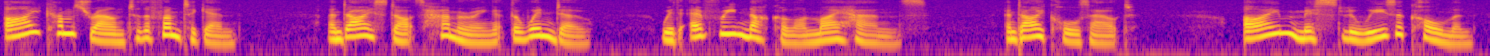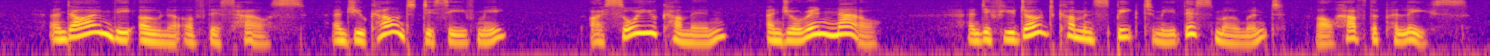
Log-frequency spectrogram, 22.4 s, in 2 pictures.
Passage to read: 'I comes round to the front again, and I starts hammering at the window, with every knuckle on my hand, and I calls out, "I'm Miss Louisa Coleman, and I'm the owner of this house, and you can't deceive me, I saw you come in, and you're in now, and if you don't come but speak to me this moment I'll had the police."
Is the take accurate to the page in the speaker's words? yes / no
no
